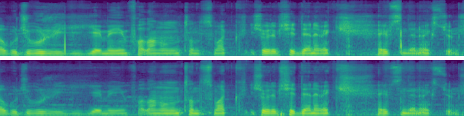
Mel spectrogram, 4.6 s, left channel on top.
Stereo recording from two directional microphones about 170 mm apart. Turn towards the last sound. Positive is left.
turn(degrees=-5)  # may be behind; listen again after turning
